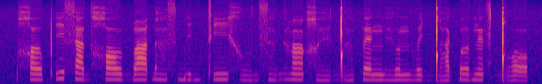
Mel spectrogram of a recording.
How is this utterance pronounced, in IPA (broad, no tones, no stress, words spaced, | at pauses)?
χɤpʼisad χɔʊ̯ɡ͡bɑ ɗa̤sbiɡ tʼi xɔ̤dsa̤ɡɦɑ̃ χɛ̤ɡ͡ǃa̤pɛ ŋɛ̤ʊ̯nɔ̤ɪ̯ ɡ͡ǃak͡pɤdɛ̃s ɡ͡ǃɔ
